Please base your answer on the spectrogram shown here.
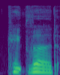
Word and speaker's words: Cape Verde: Cape Verde Islands.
